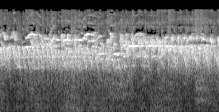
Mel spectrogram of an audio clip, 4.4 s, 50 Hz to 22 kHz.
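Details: Intense yellow canary, 2014 Spanish individual champion scoring 94 points, singing a steady, high-pitched rapid trill that shifts between rolling and chattering phrases.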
